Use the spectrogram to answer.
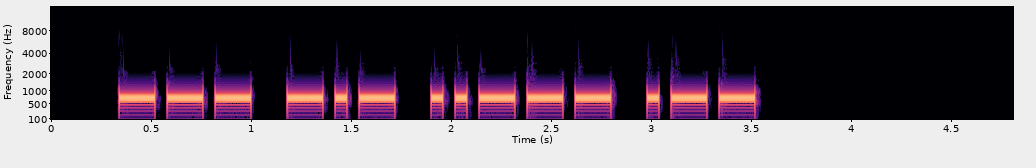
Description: Morse code, heard as a keyed tone, about 21 wpm, 700 Hz. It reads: OK2W
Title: DXCC-100 Call Signs - 4 Characters - 20wpm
